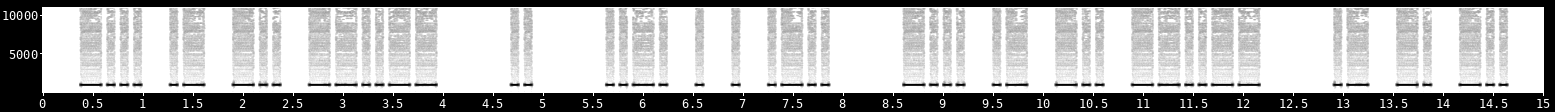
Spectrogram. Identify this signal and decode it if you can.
Morse code, heard as a keyed tone, about 18 wpm, spaced as for 15 wpm, 1000 Hz. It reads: BAD, I FEEL BAD, AND
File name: qotdfiles / 15wpm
